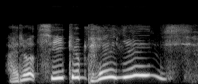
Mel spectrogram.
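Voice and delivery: high whiny confusion. Real, not acted. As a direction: drag it out, baffled and high. Player can't find menu tab.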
